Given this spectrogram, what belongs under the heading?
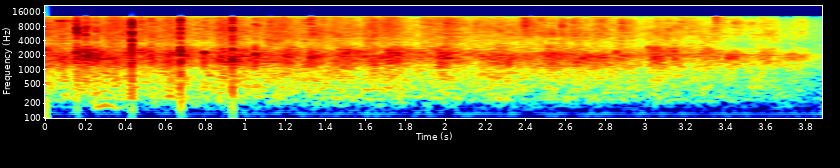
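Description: Steady applause from an audience at a 2016 early college graduation ceremony, dense clapping with a few sharp near claps at the start, sustained evenly throughout.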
